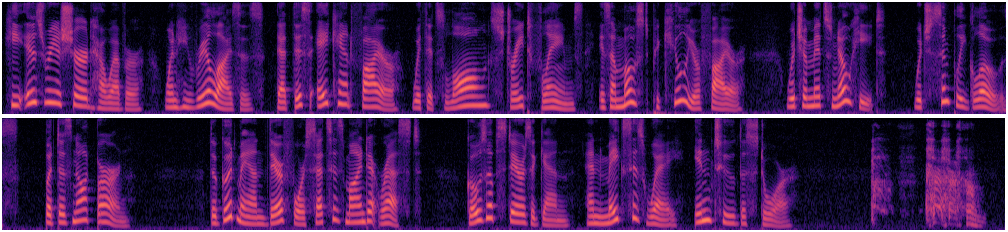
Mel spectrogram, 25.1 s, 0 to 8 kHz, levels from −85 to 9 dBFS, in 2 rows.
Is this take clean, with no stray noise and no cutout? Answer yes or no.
no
